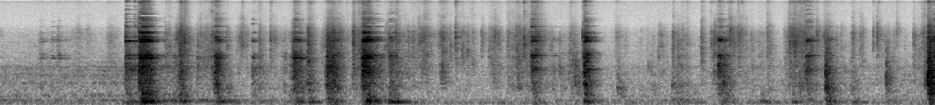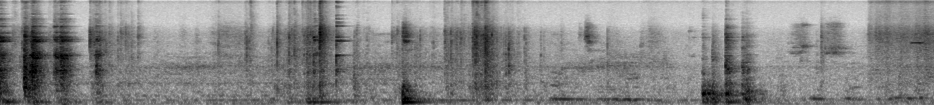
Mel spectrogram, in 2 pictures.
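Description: Containers and food packages being handled in an open refrigerator: repeated knocks and clatter as bottles, jars and packs are set on the fridge's shelves, drawers and door rack, with the loudest clusters about a second and a half in, around nine to ten seconds, and near the end.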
